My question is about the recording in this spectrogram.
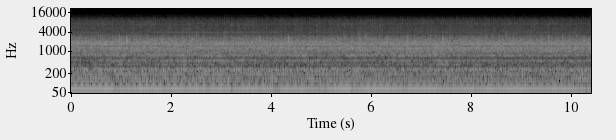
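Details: Niva engine at steady idle with a faint rapid tapping over the engine note; a knock is present but its source can't be pinned down, cause suspected but not confirmed.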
